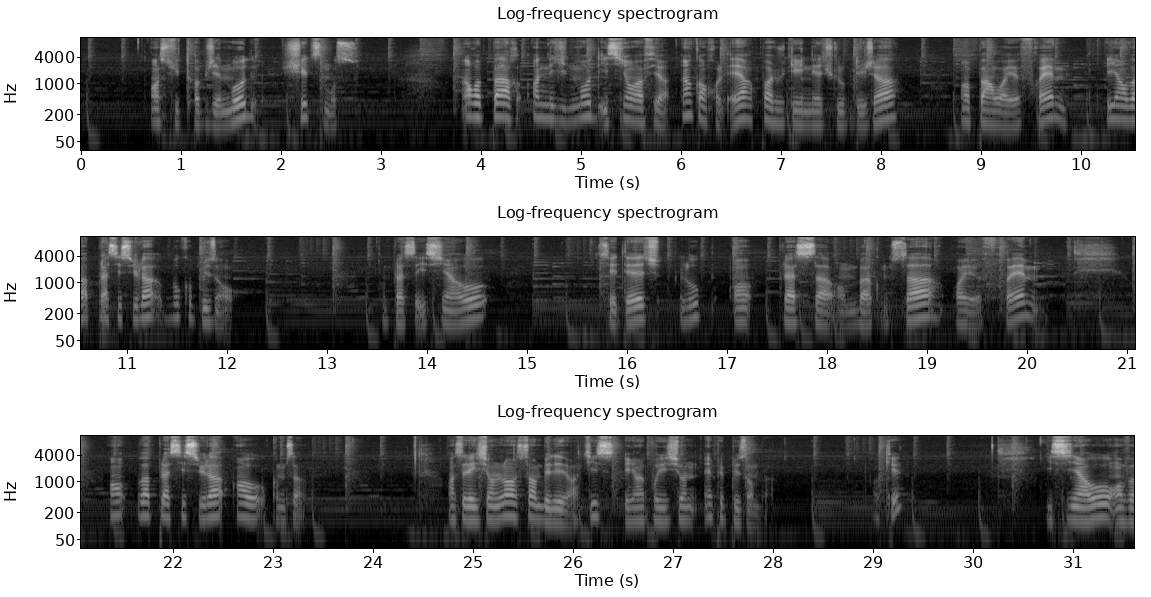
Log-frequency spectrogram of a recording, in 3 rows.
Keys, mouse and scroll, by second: 0.7 Tab, 1.5 w, 3.8 Tab, 5.5 ctrl+r, 8.6 z, 9.5 right click, 9.8 b, 11.0 z, 11.7-14.3 drag, 14.3-15.6 shift+scroll up 5, 15.6 alt+right click, 16.3-18.6 drag, 18.6 z, 19.4 right click, 19.7 b, 20.7 z, 21.4-24.2 drag, 24.2 a, 24.6 a, 25.2-27.2 drag, 27.2 Tab, 27.6 a, 27.8 scroll down 3, 28.0-29.4 middle drag, 29.4-30.5 scroll up 9, 30.5 right click, 30.7 Tab, 31.1-31.6 scroll down 3.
